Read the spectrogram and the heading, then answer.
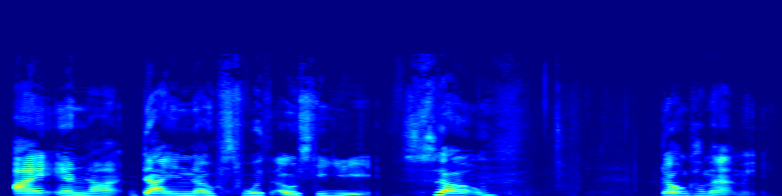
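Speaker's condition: Cerebral palsy; more jerking in class

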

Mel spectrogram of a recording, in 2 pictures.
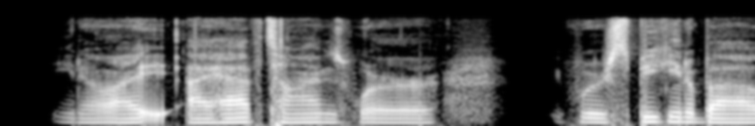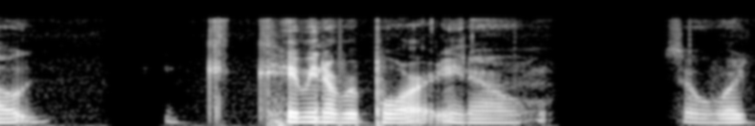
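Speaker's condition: Stuttering; long-standing stutter persisting into adulthood, oral assessment showed no tongue or face problem; past speech therapy after mentor raised speech, breathing exercises for breath support, fluency techniques; poor breath support, too little air for sounds, tenses up giving reports, stutters equally Spanish, English; repeated words, prolonged sounds

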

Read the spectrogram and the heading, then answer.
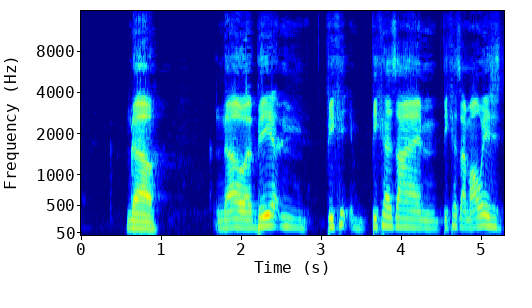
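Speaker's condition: Stuttering; varies day to day with bad talking days, called not a disability but annoying; massive pauses, little breaks in speech; repeated sounds, repeated words

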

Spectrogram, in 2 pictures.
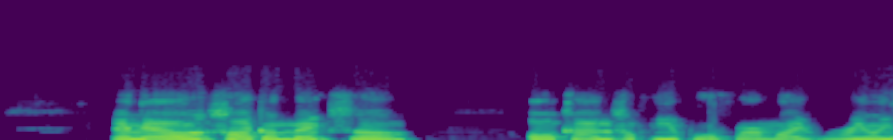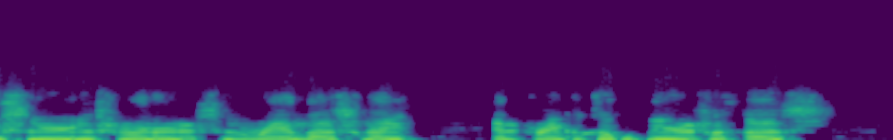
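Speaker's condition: Cleft lip and palate; former wheelchair user

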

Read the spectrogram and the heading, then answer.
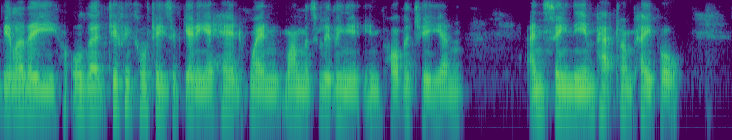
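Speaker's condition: Cleft palate; dental services

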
